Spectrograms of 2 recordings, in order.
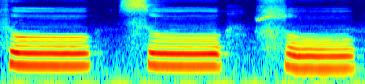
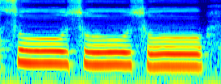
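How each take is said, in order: First: The s sound is heavy and full. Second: The s sound is light and thin. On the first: The speaker calls it right. "ये मोटा है और सीटी वाला भी है" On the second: The speaker calls it wrong. "इसको हमने ऐसे नहीं पढ़ना"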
